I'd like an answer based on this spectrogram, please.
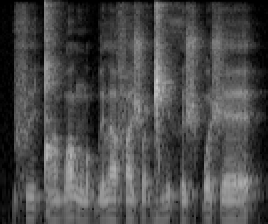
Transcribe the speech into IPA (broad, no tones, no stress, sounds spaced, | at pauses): f ɨ ɡ͡ǃ a b ɒ ŋ͡m ɔ ɡ͡b ə l a f a ʃ ɔ ɡ͡ǁ i θ ə ʃ ɓ ɔ ʃ ɛ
